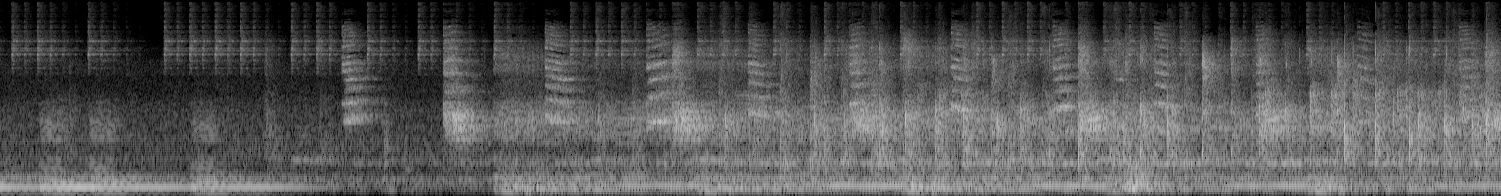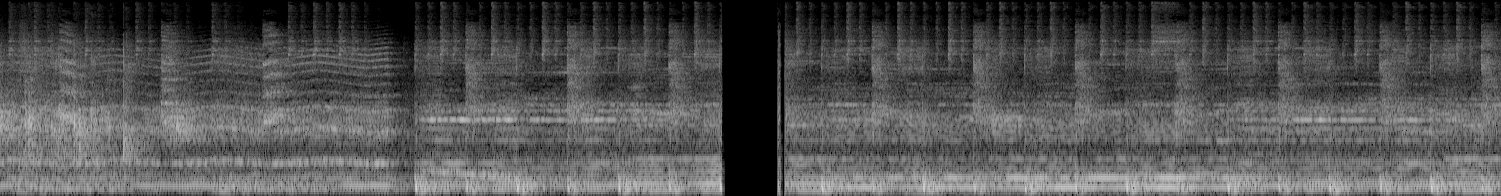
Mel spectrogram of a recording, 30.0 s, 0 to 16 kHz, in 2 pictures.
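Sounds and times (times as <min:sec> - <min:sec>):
flamenco-like music over loudspeaker: 0:06.5 - 0:16.8.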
